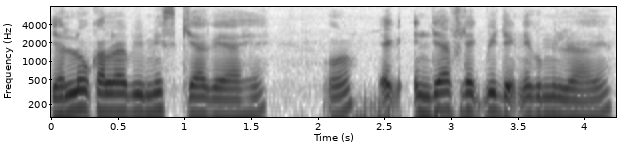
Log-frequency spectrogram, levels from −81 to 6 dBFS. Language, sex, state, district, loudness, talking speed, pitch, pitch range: Hindi, male, Arunachal Pradesh, Lower Dibang Valley, -16 LUFS, 225 wpm, 140 Hz, 130-150 Hz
